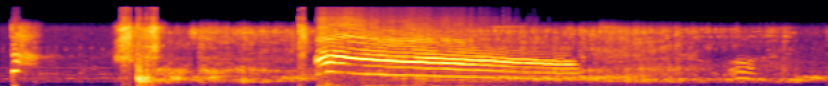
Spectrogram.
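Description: A child's voice making a wrestling sound effect: a short rushing noise, then a loud, long cry that slowly falls in pitch for about two and a half seconds, followed by a brief rising squeak near the end.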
